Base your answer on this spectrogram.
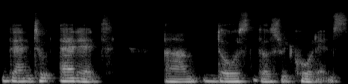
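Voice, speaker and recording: A somewhat breathy woman's voice with a Spanish accent. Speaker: community health researcher. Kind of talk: panel presentation. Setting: video call. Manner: halting, many fillers and repeats.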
